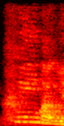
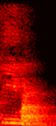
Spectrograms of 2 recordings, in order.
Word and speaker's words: 희망: 자, 그래서 우리 초성에 히읗이 있는 희망 같은 경우도 역시 흐이망이 아니라 희망 이로 발음하는 거죠.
